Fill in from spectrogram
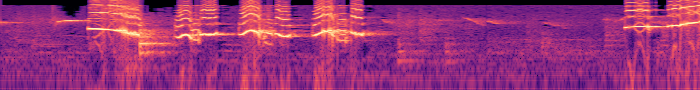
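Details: Oriental magpie-robin in full song: several loud wavering whistles with harsh overtones packed into about one and a half seconds, a quiet stretch with faint high notes, then a rising whistle at the end.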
